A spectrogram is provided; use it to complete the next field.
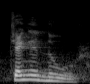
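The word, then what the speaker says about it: Chengannur: In a place called, let me see now, Chenganur. Can you spell it?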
